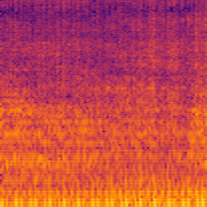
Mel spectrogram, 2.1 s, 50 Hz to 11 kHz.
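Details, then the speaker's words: Husqvarna 254 zero-turn mower, left a year after quitting, running on added gas with choke: deep steady engine rumble with fast metallic clatter on top; suspected loose heat or muffler shield rattle, not mechanical failure. "Sounds like the heat shield is rattling. Something's rattling. But pretty bad rattle. I don't know what that rattle is. A muffler shield or something. Doesn't sound like a mechanical failure. Just sounds like something loose."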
